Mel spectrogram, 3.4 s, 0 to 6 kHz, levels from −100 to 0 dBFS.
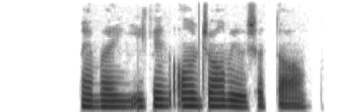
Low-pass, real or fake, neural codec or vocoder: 5.4 kHz; real; none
